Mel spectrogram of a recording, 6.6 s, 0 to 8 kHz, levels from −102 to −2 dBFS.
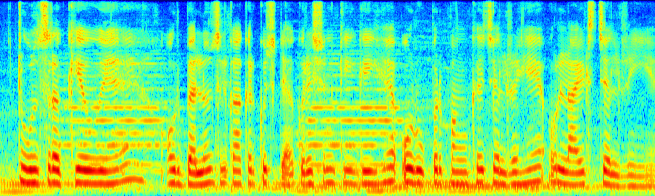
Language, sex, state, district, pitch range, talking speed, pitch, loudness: Hindi, female, Haryana, Charkhi Dadri, 190-205 Hz, 210 wpm, 200 Hz, -17 LUFS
